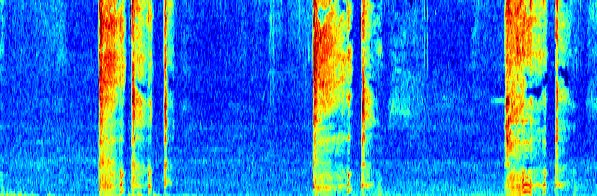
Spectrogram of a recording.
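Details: Three clusters of forceful, harsh, dry coughs with brief pauses, outdoors, from a sick young woman who left class unable to stop coughing; repeated coughing fit.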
